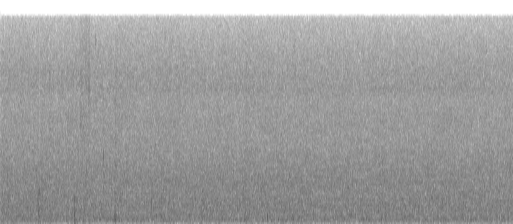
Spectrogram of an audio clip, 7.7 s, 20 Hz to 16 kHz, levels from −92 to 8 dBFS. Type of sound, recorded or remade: remade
